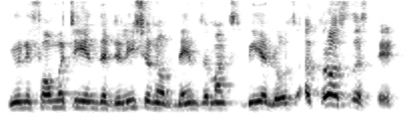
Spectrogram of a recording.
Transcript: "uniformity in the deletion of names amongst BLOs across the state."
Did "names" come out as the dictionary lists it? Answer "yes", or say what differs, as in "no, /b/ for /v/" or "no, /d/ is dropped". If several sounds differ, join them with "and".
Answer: yes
